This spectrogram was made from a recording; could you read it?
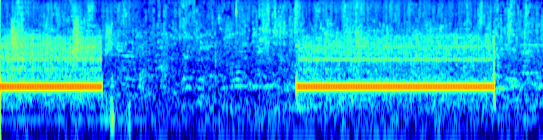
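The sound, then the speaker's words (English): A phone line rings on an outgoing call: a steady, loud electronic ringback tone sounds briefly, pauses for a couple of seconds, then rings again for a longer stretch. “Let's go ahead and get him on the phone right now.”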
